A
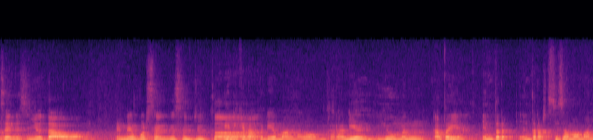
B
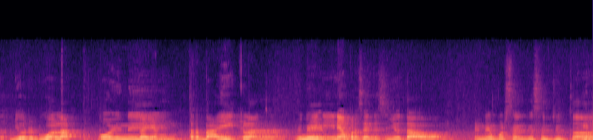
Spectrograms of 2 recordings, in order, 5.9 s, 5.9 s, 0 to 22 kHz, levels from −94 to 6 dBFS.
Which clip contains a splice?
B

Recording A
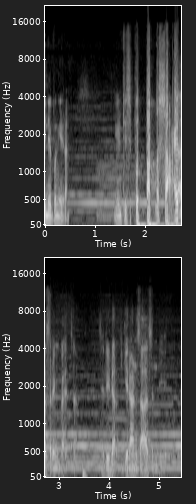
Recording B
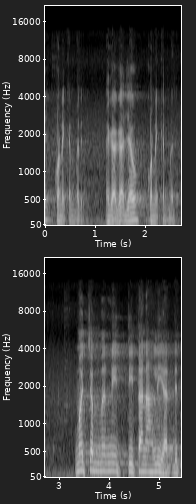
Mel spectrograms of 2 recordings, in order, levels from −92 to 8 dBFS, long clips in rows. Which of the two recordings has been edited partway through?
A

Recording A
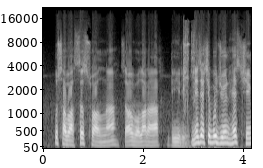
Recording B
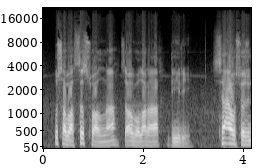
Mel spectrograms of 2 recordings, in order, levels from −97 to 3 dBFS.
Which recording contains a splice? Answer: A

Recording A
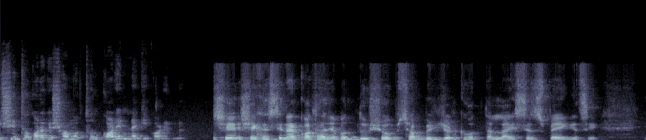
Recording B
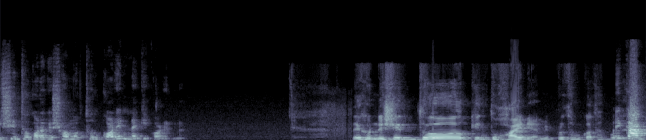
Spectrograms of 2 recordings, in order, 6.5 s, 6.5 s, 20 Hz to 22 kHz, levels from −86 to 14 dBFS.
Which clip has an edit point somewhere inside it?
A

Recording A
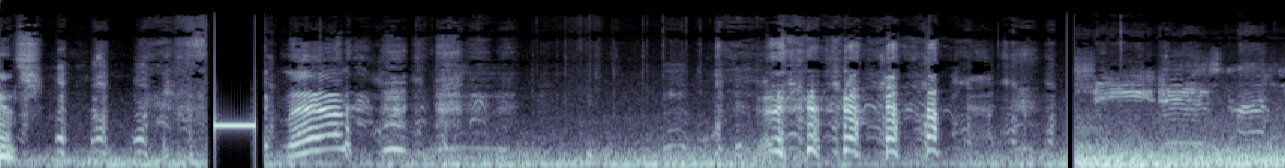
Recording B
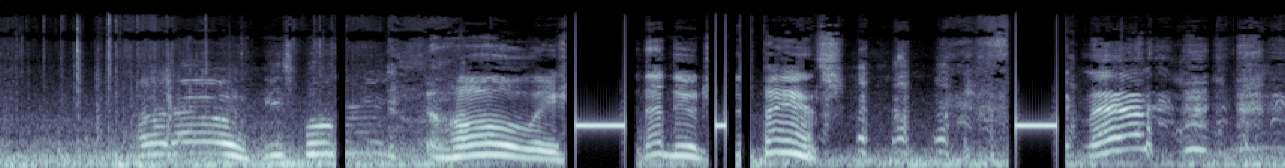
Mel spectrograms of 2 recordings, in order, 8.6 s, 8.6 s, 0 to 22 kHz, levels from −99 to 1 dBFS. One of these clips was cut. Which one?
A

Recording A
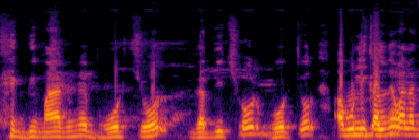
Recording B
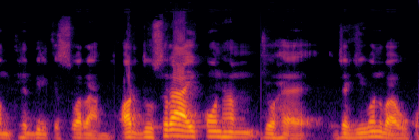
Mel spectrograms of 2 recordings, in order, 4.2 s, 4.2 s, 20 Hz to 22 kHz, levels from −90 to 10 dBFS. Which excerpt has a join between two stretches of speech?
B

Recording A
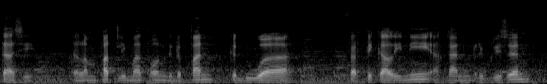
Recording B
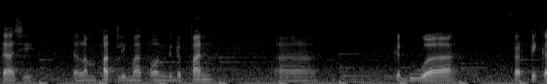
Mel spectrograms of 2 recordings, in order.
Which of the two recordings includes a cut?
A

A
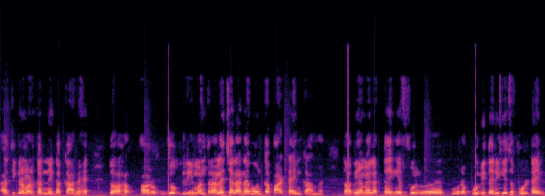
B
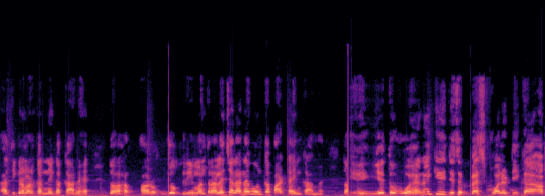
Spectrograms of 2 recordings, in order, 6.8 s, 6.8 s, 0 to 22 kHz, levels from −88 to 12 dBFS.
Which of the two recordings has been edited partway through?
B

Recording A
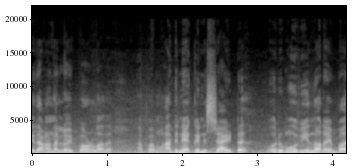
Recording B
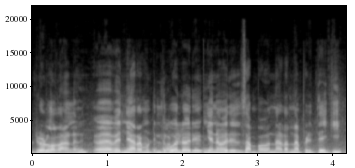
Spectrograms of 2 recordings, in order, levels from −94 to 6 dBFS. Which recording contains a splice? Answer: B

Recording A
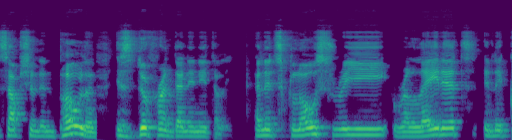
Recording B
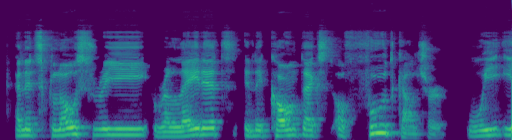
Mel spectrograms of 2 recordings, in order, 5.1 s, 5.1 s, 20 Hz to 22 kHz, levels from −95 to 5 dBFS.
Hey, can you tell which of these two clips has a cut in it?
A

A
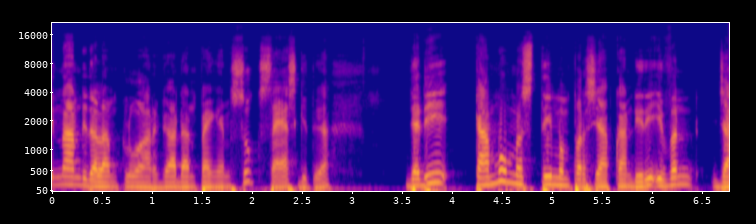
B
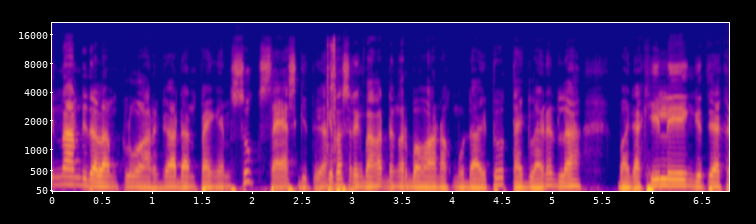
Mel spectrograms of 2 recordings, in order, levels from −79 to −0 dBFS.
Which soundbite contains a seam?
B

